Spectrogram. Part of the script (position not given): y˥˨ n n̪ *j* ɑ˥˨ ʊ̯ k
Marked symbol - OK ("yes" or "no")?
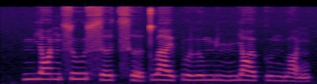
yes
